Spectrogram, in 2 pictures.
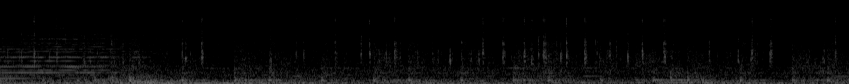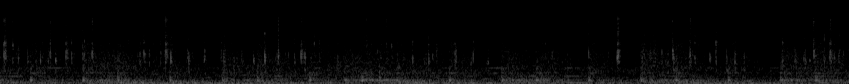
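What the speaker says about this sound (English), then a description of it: "I don't know why I'm typing this out." Rapid typing on a computer keyboard during a Pitch TV game session, dense irregular clicking and clattering that runs without a break for the whole stretch, close and fairly loud with no talk.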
